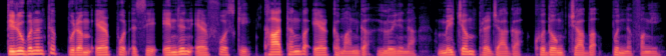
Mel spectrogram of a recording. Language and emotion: Manipuri, neutral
